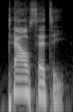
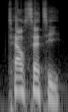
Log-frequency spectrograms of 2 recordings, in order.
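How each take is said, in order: Both takes have the same delivery.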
